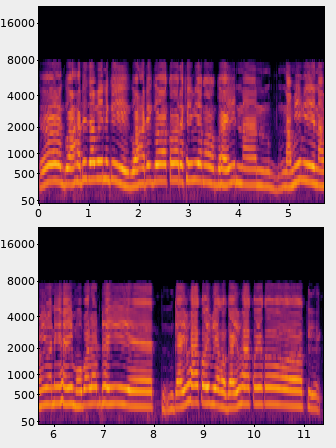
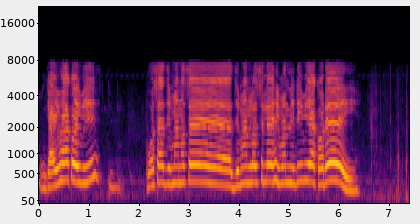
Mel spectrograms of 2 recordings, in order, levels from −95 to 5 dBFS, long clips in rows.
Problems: background sounds at intervals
